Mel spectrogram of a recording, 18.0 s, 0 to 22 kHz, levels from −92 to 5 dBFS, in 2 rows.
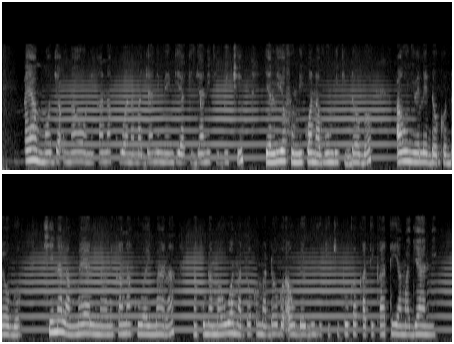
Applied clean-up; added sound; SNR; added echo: none; Trumpet; 13 dB; none.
